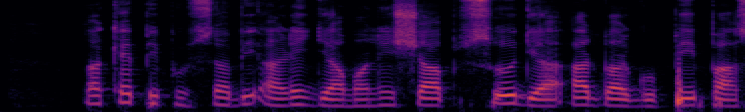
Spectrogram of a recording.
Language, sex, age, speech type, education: Nigerian Pidgin, male, 30-45, spontaneous, tertiary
